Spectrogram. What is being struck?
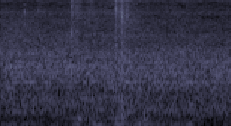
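Nothing is struck.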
